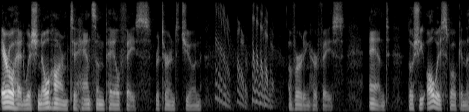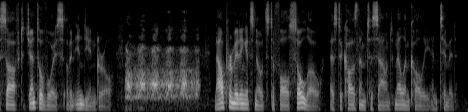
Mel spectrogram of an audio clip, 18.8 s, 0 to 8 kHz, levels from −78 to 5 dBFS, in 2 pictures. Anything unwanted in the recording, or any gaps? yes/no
yes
